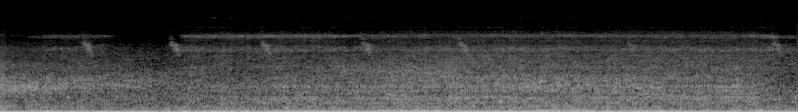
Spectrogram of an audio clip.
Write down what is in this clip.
engine of unclear size, jackhammer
